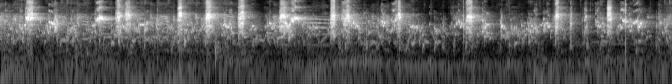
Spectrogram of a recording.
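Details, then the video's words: Budgerigar song played to stimulate other birds: dense, rapid chirps and twittering warble in quick bursts, high and bright, going on without pause through the whole stretch. "اقوى أصوات طيور البادجي طيور الزينة أصوات تحفيز الطيور"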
